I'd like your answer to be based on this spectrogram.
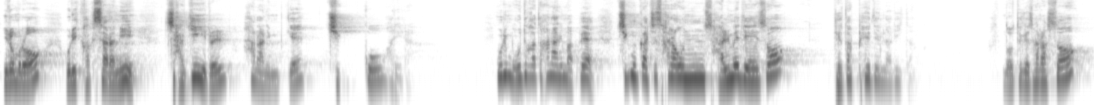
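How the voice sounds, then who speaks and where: A middle-aged man delivers a sermon from the pulpit in an earnest, conversational way, briefly acting out the questions he quotes. His voice sits a little high for a man. A long church reverb trails behind his words. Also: moderate pace. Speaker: pastor. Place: church sanctuary.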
